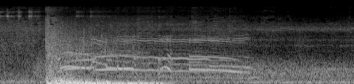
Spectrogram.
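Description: A tank cannon fires with a loud, deep boom that rolls away.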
